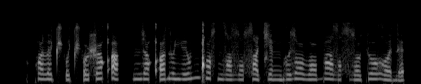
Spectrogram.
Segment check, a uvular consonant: present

